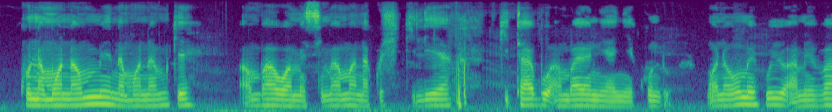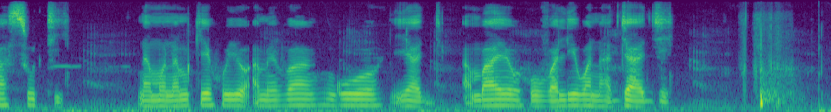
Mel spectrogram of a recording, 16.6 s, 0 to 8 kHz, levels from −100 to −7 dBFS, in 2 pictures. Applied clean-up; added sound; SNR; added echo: none; Wind; 20 dB; none.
